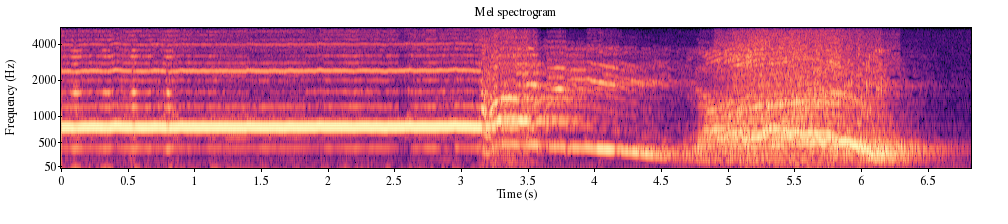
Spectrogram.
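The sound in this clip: A crowd chants a religious slogan praising Ali with a loud collective shout that falls in pitch and then surges again. It follows a single voice holding a long sustained note.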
